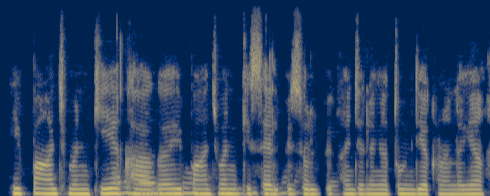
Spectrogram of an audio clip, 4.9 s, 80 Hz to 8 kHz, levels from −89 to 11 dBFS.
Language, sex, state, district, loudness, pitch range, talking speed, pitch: Garhwali, female, Uttarakhand, Uttarkashi, -14 LUFS, 180-195 Hz, 185 wpm, 185 Hz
